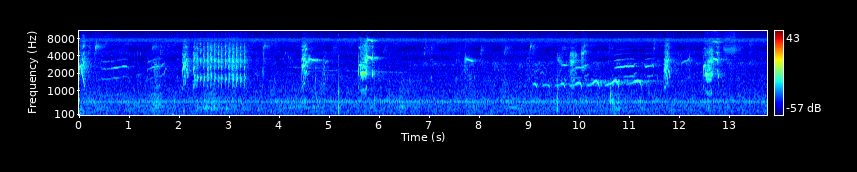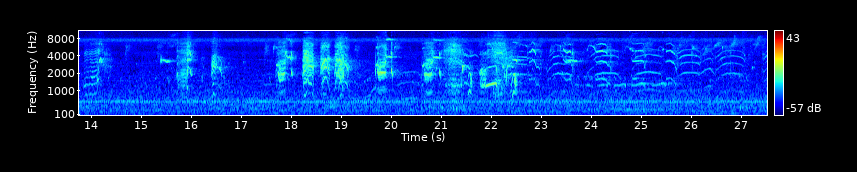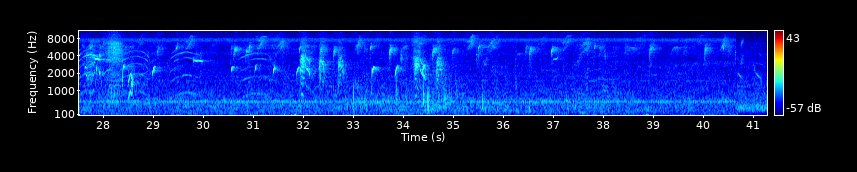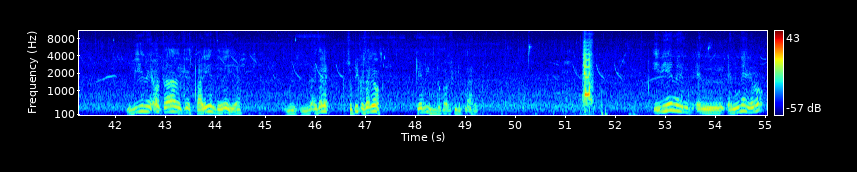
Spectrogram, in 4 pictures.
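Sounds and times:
bird calling: 0.0 - 3.8, 4.4 - 6.2, 7.6 - 13.1, 13.8 - 14.5, 15.3 - 16.8, 17.4 - 40.8, 50.2 - 55.0.

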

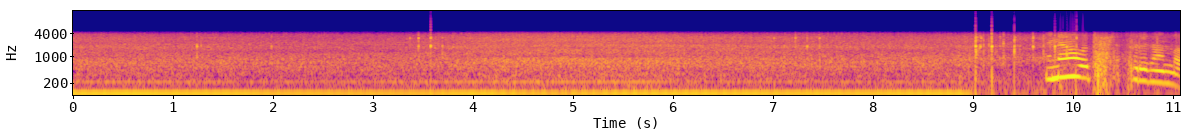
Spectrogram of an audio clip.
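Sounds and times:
electric fan running: 0.0 - 11.0.

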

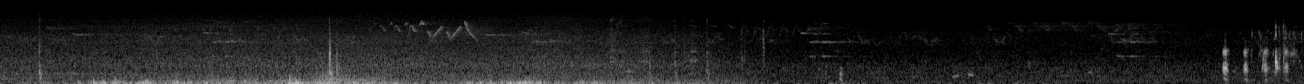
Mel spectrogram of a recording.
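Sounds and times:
lake ambience: 0.0 - 10.4.

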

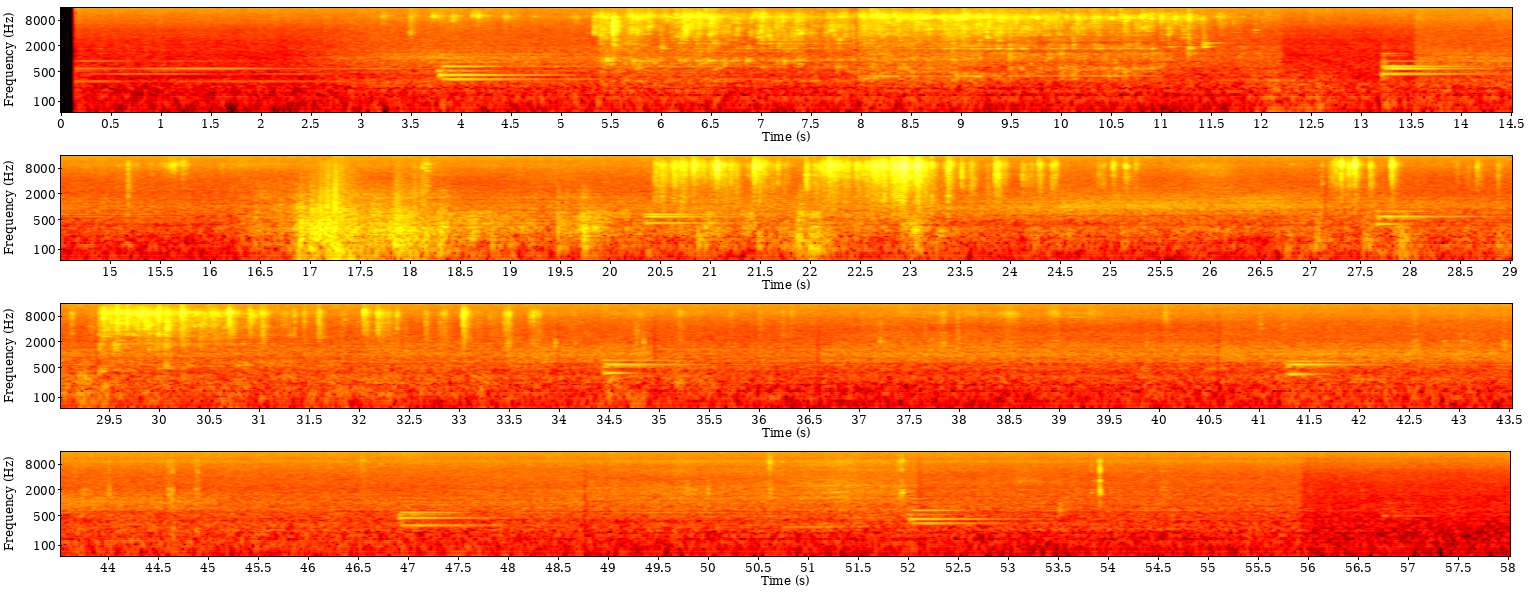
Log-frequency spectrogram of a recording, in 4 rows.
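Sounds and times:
water pouring into glass vase: 5.3 - 12.0, 29.4 - 32.4
small crackles: 19.4 - 25.5, 26.8 - 35.3.

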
